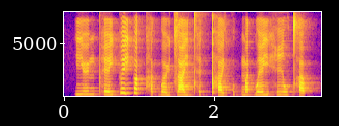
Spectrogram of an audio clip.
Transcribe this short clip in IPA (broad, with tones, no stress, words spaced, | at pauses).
jyː˨ŋpʰe˨˥jpe˥jpɐ˥k̚ hɐ˧k̚wɵ˨ɥ t͡saː˨jt̪ʰɪ˨˥k̚ pʰɐ˨˥jkʷɐ˧k̚ mɐ˨t̚we˨j hiː˧wt̪ʰɐ˨˥p̚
